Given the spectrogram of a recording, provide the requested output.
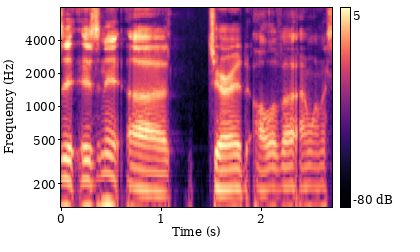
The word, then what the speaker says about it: Oliva: Yeah, for people trying to correct us, it's Oliver. It's It's spelled the same way as Tony Oliva, but it's pronounced Oliver.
